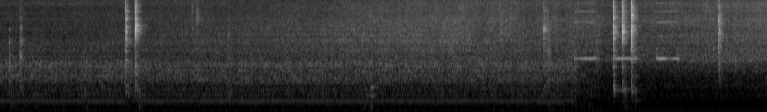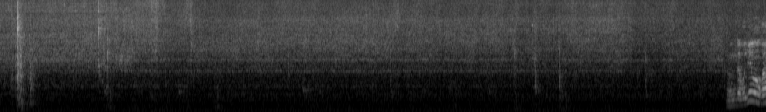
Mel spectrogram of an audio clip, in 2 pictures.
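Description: Cubed radish and squid sizzling gently in sesame oil in a stainless pot, with occasional chopstick clicks and knocks against the pot. An appliance's steady hum cuts off about twelve seconds in, followed by three short electronic beeps.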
